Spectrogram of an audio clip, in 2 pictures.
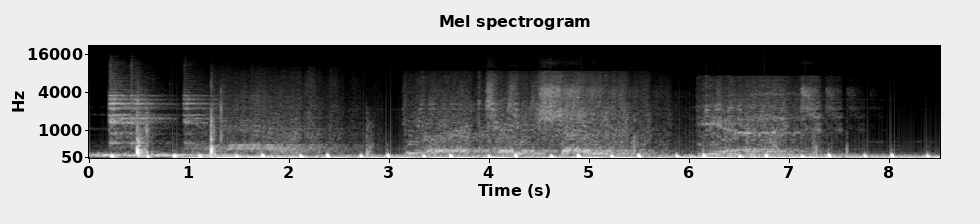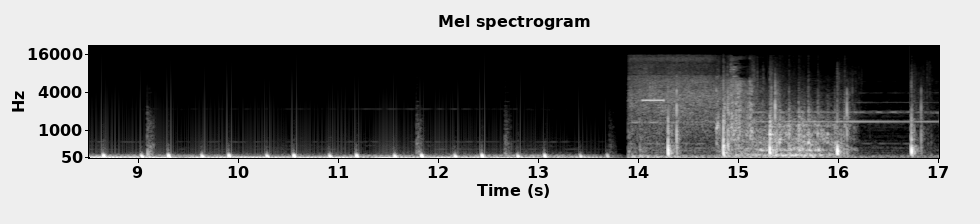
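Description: Footsteps thud at a steady pace on a hard floor.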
